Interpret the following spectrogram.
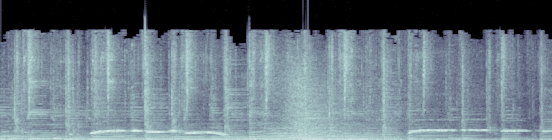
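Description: Sitcom opening theme music: a whistled-sounding melody, with short held notes and downward slides, over a bouncing bass line. A brief swish sweeps through the music about halfway through.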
